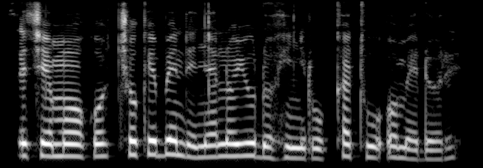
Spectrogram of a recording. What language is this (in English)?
Luo (Kenya and Tanzania)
